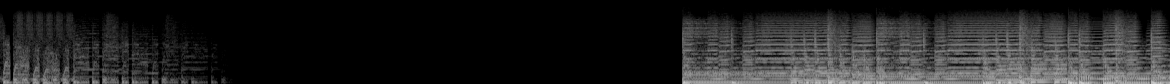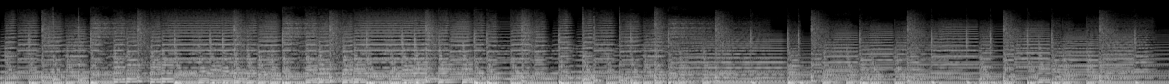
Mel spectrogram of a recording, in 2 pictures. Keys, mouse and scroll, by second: 0.2 right click, 0.4 shift+right click, 0.6 g, 1.0 z, 1.9 click, 2.4 ctrl+s, 2.5 click, 2.7 click, 2.9 a, 3.7 KP_0, 5.5 ctrl+s, 5.8 click, 7.3 click, 7.8 click, 21.4 click.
